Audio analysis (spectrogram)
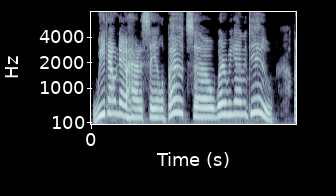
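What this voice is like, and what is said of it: Put-on Southern accent. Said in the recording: “I don't know why I did a Southern accent.”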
